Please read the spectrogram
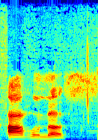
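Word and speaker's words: Ah W Noss: Ahonos. Did I say that right? Ahunus. – Ahunus.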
